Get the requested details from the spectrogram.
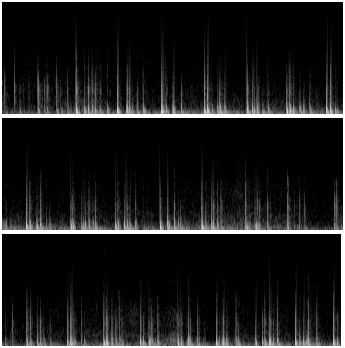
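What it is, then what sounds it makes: Thick cork square being scratched. A thick, solid cork square held against the microphone is scratched with long painted nails, producing a rapid, uneven series of short, deep scratching strokes. The sound is heavy and bassy, almost all low rumble with little brightness, and each stroke stops quickly with no ring.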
